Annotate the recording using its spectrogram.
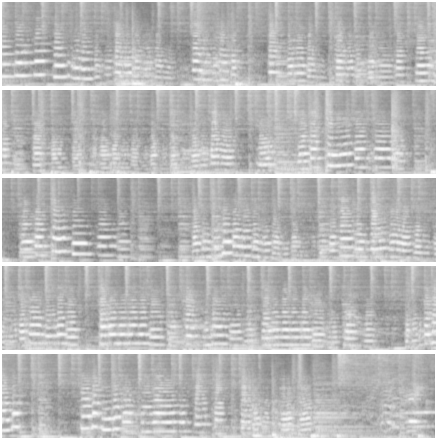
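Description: Trombone playing a jazz solo of quick, running lines, backed by an upright bass stepping from note to note, keyboard chords and drums.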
